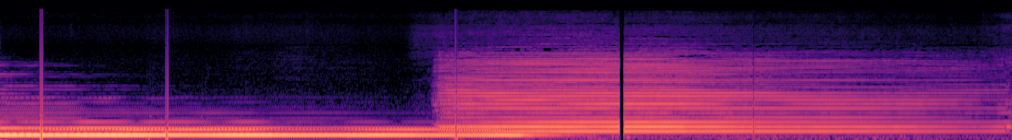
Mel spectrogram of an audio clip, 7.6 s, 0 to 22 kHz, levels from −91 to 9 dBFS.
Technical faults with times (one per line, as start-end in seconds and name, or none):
0.31 block of digital silence
1.25 block of digital silence
3.42 block of digital silence
4.65-4.69 block of digital silence
5.65 block of digital silence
